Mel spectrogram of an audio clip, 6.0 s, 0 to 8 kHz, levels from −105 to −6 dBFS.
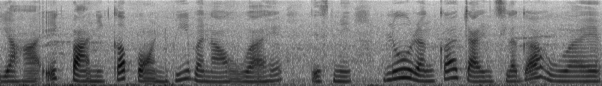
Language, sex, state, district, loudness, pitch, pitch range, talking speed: Hindi, female, Jharkhand, Garhwa, -19 LUFS, 180 Hz, 170-210 Hz, 170 wpm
